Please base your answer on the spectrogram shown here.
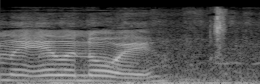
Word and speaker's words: Illinois: tell me it's uh the ass is silent illinois girl don't tell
